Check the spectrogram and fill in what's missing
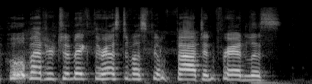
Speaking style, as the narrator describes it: Gaia laughed

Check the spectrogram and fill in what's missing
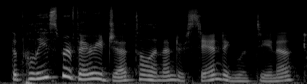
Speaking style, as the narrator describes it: Hallie said quietly

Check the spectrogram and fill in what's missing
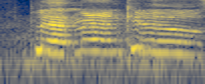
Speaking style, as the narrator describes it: he cried

